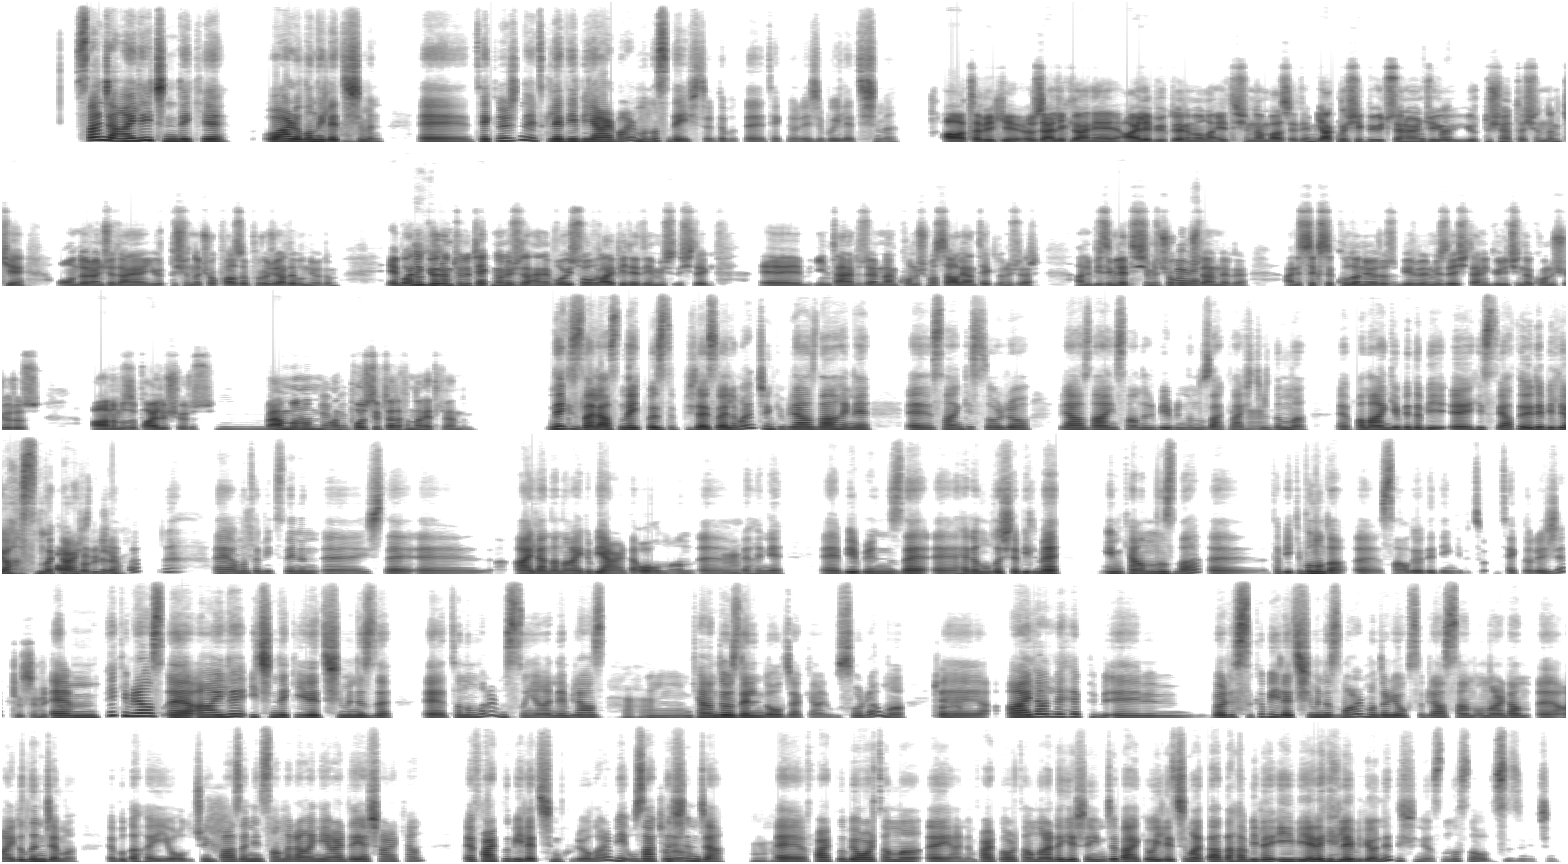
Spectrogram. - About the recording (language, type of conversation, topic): Turkish, podcast, Teknoloji aile içi iletişimi sizce nasıl değiştirdi?
- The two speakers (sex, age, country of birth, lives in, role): female, 25-29, Turkey, Italy, host; male, 35-39, Turkey, Estonia, guest
- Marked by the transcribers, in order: tapping; in English: "Voice over IP"; drawn out: "Hımm"; laughing while speaking: "aslında"; other background noise; laughing while speaking: "gelebiliyor"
